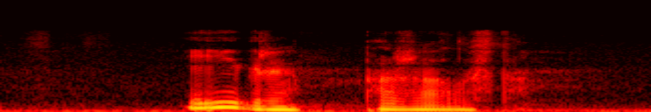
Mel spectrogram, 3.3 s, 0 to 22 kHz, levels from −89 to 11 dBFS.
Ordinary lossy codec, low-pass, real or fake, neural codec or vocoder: none; 7.2 kHz; real; none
